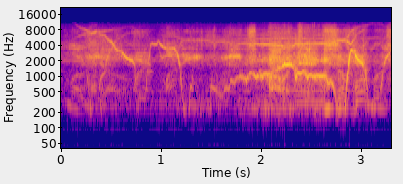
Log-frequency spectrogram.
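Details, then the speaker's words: Tube AM radio tuned to 770 kHz; warbling high squeal sweeping in pitch over the station audio, interference from a tube. "Okay, now the radio is still on at the moment, and you can hear that squeal. Okay, we want to eliminate that squeal."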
